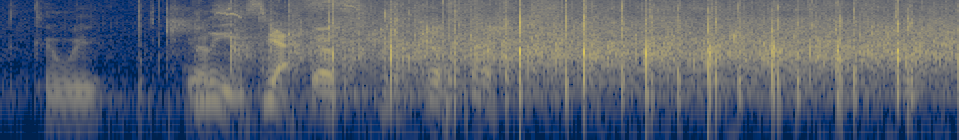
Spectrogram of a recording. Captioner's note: audience applauds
